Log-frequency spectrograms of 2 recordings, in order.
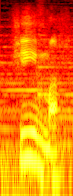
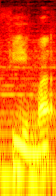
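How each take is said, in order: First: The word ends with an added h sound. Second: The word ends on a vowel without h.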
